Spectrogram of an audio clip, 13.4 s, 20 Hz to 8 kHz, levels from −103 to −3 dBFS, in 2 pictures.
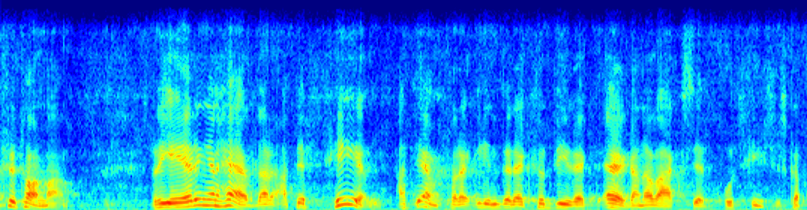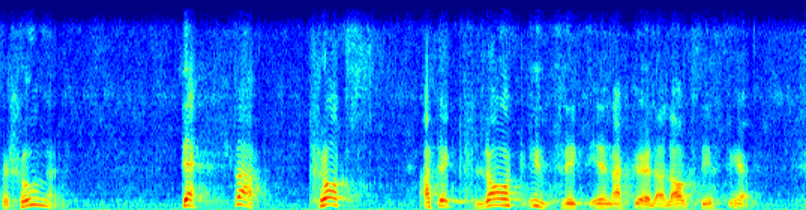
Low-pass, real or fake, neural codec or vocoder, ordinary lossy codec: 7.2 kHz; fake; codec, 16 kHz, 4.8 kbps, FACodec; Opus, 32 kbps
